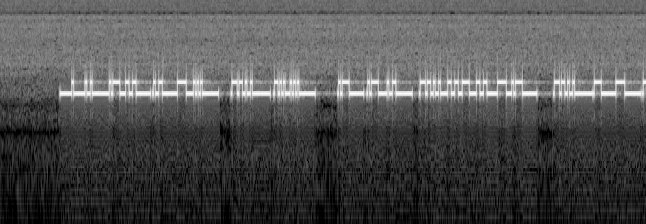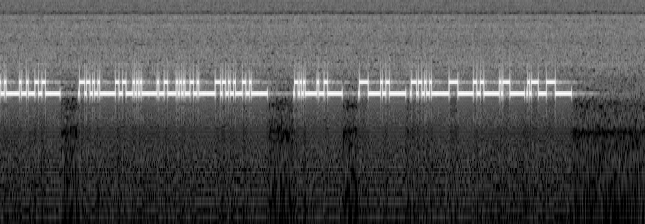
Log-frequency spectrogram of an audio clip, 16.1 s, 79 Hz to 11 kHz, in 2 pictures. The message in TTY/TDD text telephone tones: 38256 46332 89853 95018 86760 04752 58335

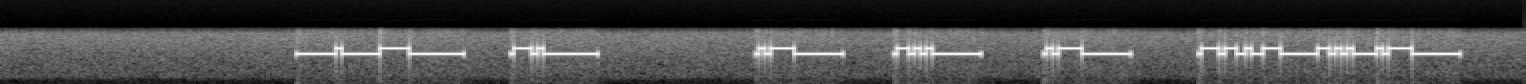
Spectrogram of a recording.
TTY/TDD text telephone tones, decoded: THERE ARE

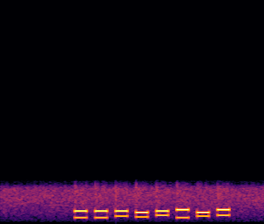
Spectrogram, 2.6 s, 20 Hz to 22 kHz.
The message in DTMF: 2284037#

